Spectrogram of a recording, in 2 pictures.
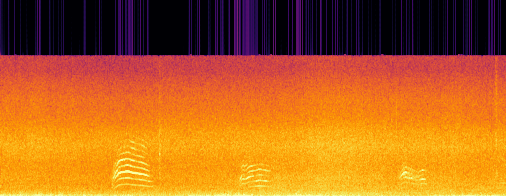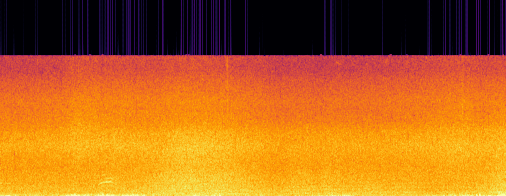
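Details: Cats at a gathering held outdoors during a typhoon; several short arched meows, the loudest early on and then spaced a few seconds apart, fading later, all under a constant heavy roar of storm wind and rain.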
